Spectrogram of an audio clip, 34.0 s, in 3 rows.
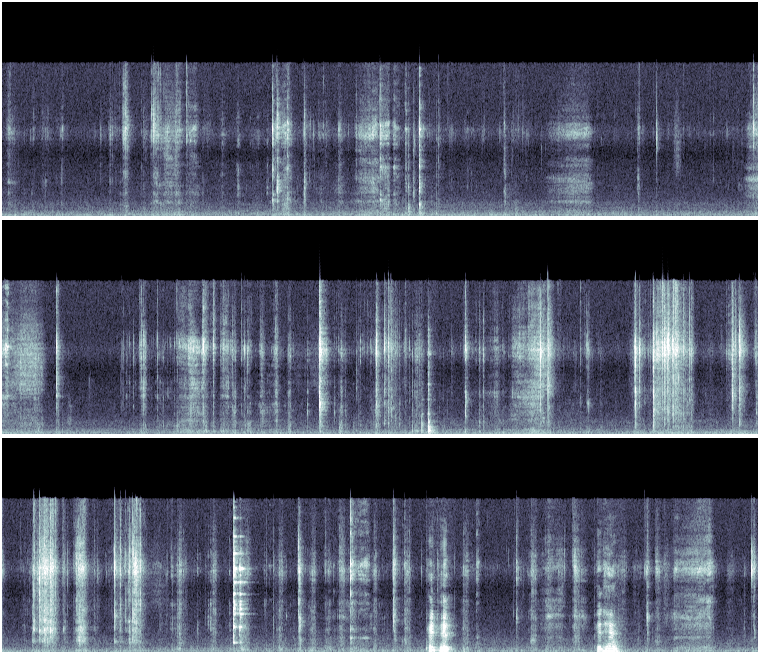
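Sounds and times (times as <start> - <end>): person chewing and crunching: 0.0 - 6.7, 13.1 - 17.6, 18.2 - 28.9, 29.6 - 31.5, 32.3 - 34.0
sharp clink: 26.2 - 26.4.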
